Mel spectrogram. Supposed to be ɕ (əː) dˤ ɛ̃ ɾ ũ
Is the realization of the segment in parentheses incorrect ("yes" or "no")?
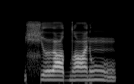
no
